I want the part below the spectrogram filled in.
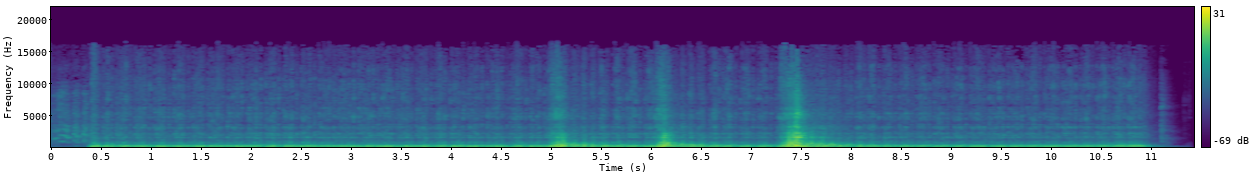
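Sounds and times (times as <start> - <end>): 
motorcycle engine idling and revving: 0.0 - 11.3.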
